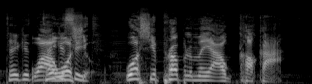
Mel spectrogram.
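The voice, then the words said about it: Exaggerated put-on Cockney accent. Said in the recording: “Put on a Cockney accent ... stop that ludicrous accent”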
